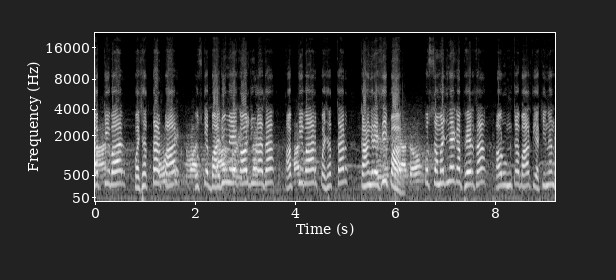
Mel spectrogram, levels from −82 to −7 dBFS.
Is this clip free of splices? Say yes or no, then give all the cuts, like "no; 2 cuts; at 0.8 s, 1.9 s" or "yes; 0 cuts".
yes; 0 cuts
